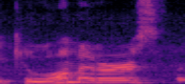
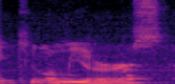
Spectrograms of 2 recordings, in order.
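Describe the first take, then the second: First: Kilometers with stress on LOM: ki-LAH-mi-ters; the other pronunciation. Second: Kilometers with stress on KI, middle vowel reduced: KIL-uh-mee-ters; my own pronunciation. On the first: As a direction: say kilometers as ki-LAH-mi-ters, open AH in the second syllable. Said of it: "it's also correct". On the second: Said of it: "I, for example, I say kilometers". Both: Shown as a demonstration.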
